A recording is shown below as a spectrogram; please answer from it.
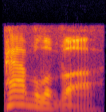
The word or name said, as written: pavlova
